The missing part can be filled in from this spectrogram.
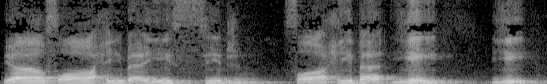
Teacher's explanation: التقى ساكنان بعد حذف النون، فنحرك الأول منهما وهو الياء بالكسر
